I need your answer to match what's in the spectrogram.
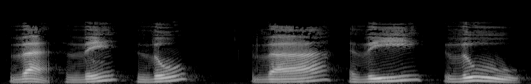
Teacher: حرف ذال ارتعاش تارهای صوتی همراه باشه و ذال نرم و لطیف و نازک از همون جایی که حرف ثا ادا میشه حرف ذال هم قرائت بشه.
